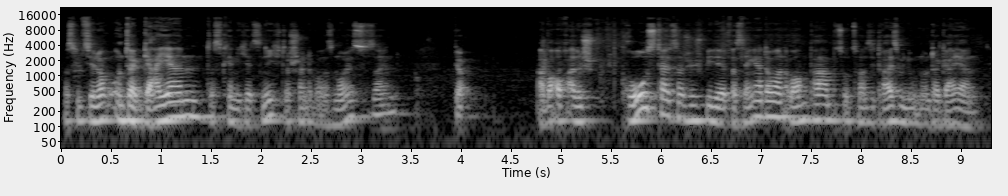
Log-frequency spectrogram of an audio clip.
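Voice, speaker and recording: A man's voice: medium pitch, fast, creaky. A man hosting a board game podcast, chatting casually as he works through a list of new games. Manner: relaxed, going through a list of publishers. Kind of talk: casual chat.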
